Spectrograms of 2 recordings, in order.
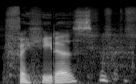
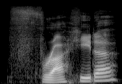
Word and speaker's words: fajitas: where she was making fajitas and she kept pronouncing it frajida so not even vagina like a good girl and then like three stories later she just started saying frighta and she's like putting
